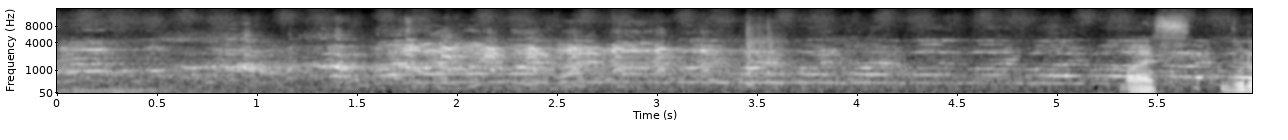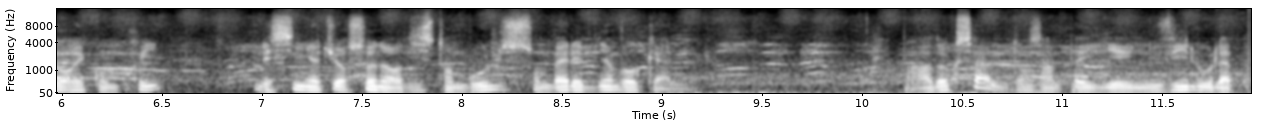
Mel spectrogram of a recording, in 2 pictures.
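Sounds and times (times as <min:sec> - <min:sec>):
chorus of seagulls calling in Istanbul: 0:00.0 - 0:03.9
laughter: 0:00.0 - 0:07.0
steady murmur: 0:00.0 - 0:11.9
speech: 0:05.4 - 0:09.5, 0:10.2 - 0:11.9.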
